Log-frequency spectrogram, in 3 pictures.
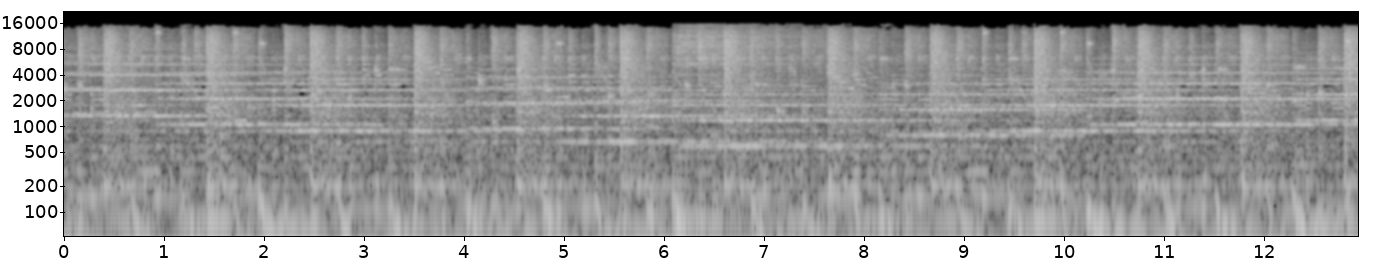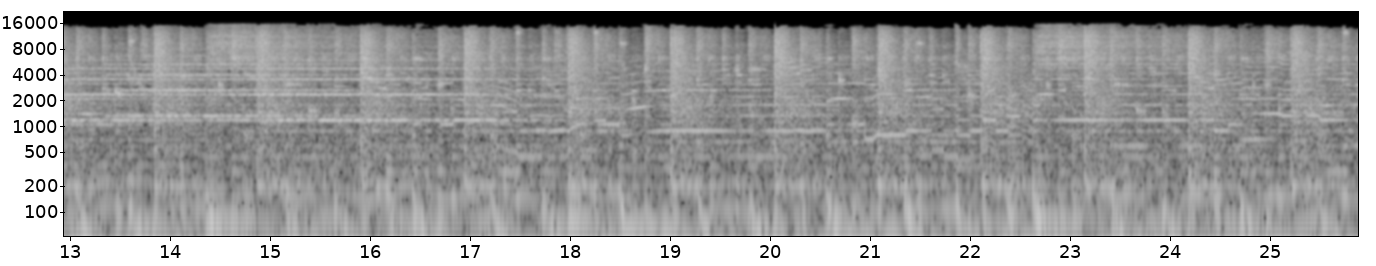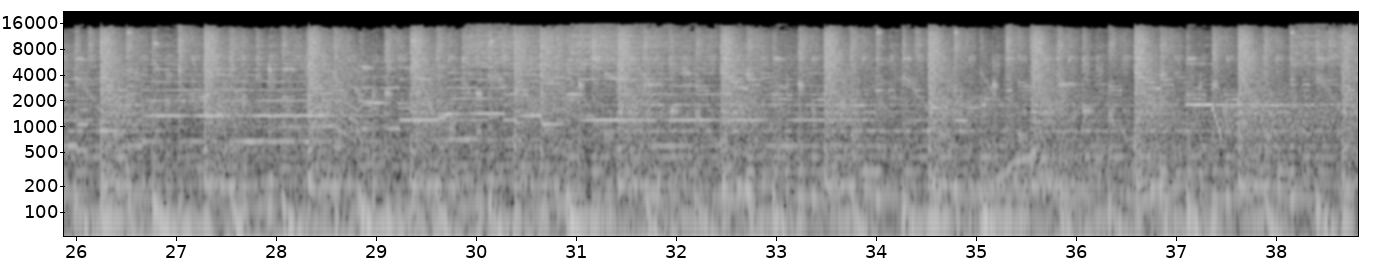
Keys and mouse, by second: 1.8 shift+click, 3.1 shift+click, 5.4 shift+click, 6.5 shift+click, 9.1 shift+click, 11.9 shift+click, 16.7 shift+click, 20.0 shift+click, 20.5 shift+click, 24.5 click, 25.3 click, 26.3 click, 28.7 click, 29.5 click, 30.0 click, 31.7 right click, 31.7 click, 33.0 click, 33.0 right click, 35.5 click, 37.9 click, 37.9 right click.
